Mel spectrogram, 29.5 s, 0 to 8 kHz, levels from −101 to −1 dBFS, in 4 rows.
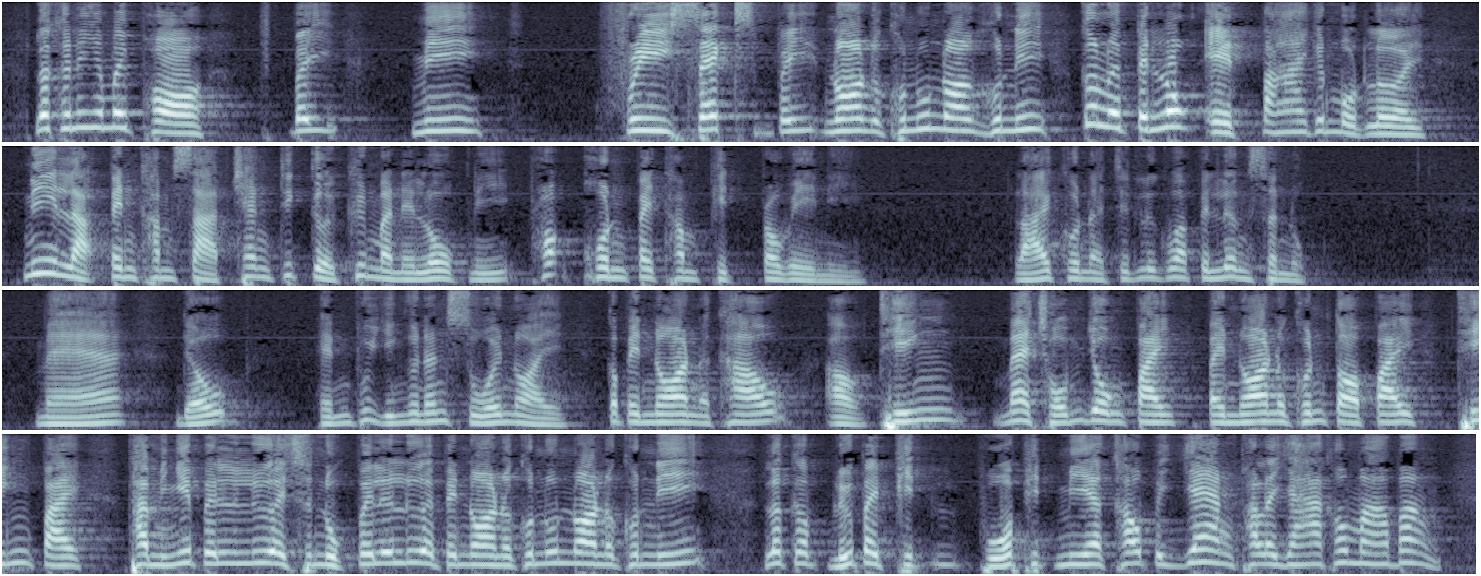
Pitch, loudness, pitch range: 195 Hz, -18 LUFS, 170-235 Hz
